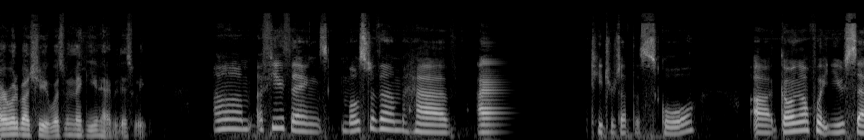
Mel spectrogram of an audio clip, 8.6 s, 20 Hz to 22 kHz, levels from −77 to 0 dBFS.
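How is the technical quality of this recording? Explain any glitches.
One clear glitch in this speech recording. From 4.83 to 5.87 s, the sound smears into a fading buzz, then drops to near silence for about 0.65 s. When speech resumes, about a second is missing. This is likely a long network dropout: audio stopped arriving, and the receiver extended the last sound until it gave up.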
